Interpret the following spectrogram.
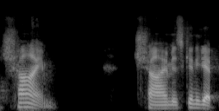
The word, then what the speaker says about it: chyme: I thought it was chyme.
